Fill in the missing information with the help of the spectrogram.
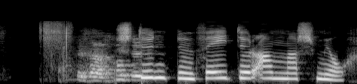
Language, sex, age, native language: Icelandic, male, 9, Icelandic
